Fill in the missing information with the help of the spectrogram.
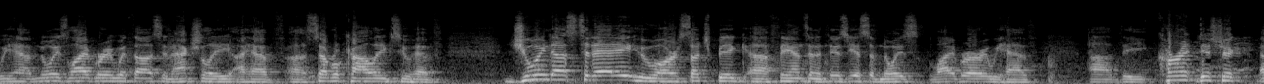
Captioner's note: laughter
